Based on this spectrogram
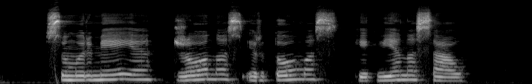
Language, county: Lithuanian, Tauragė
